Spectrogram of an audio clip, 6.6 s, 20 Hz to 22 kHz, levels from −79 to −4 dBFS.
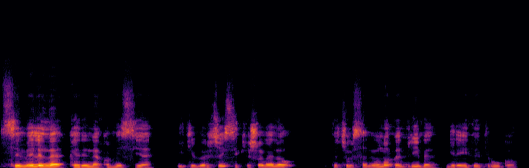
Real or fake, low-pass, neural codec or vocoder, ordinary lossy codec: fake; 14.4 kHz; codec, 44.1 kHz, 3.4 kbps, Pupu-Codec; AAC, 96 kbps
